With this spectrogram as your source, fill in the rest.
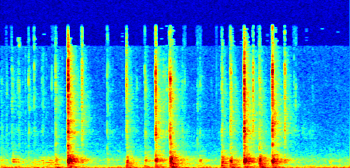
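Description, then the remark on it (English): Rapid, uneven keystrokes clatter on a computer keyboard, a steady run of sharp clicks with brief pauses between bursts, over a low background hum; someone searching online for information. “You can hear the keyboard tapping.”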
